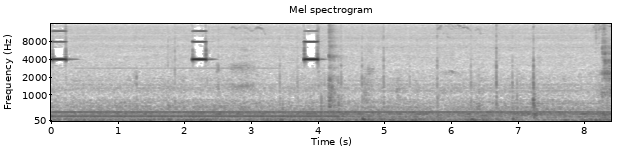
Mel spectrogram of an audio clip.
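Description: Touch control panel of a Haier HB14FMAA fridge freezer beeping as its buttons are pressed: three short, high electronic beeps about two seconds apart in the first half, over a low steady hum.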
